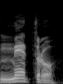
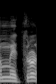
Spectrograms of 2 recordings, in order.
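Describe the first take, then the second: First: The stress falls on the first syllable. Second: The stress falls on the last syllable. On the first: The speaker calls it right. "metro, metro, metro, não fala metrô" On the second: The speaker calls it wrong. "não é metrô não"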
